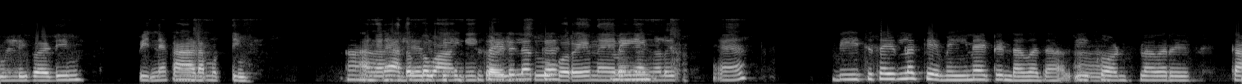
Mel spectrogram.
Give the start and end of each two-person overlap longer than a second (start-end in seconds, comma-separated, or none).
3.7-5.6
